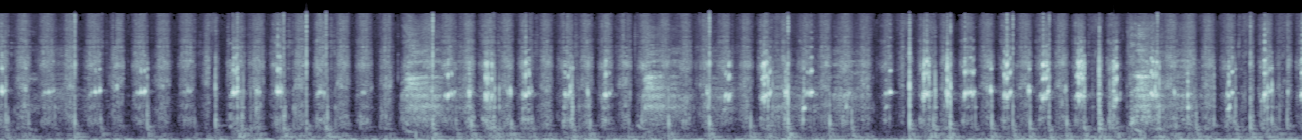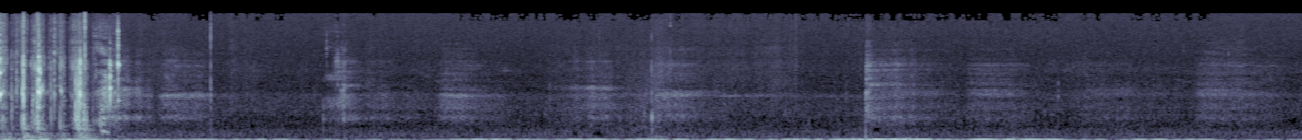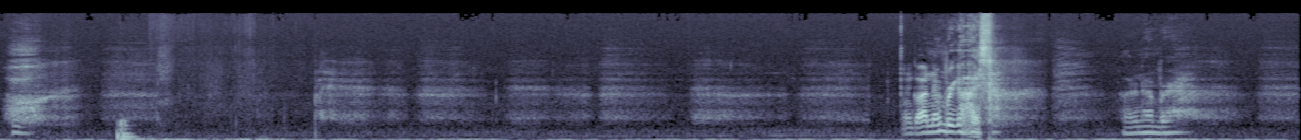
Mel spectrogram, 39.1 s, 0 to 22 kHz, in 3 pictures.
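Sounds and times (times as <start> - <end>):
man breathing hard and gasping: 13.9 - 15.3, 16.2 - 20.5, 21.6 - 27.9, 29.2 - 34.9, 36.0 - 37.2, 37.8 - 39.0
thump: 27.2 - 27.6.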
